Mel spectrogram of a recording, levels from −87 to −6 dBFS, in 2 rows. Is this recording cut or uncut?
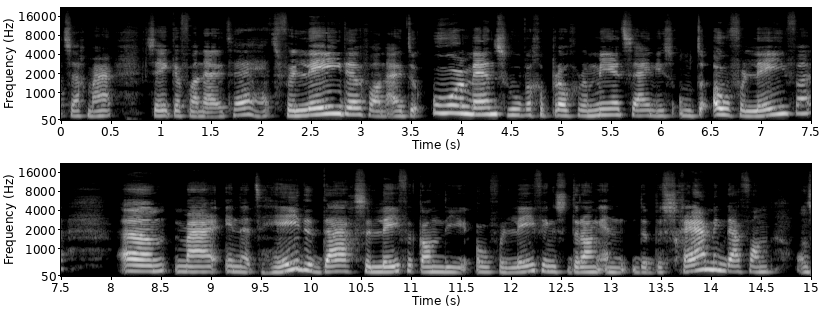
uncut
